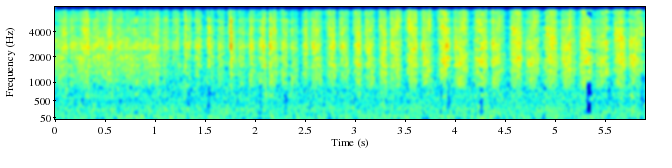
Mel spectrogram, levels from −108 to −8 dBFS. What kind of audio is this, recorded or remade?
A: remade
